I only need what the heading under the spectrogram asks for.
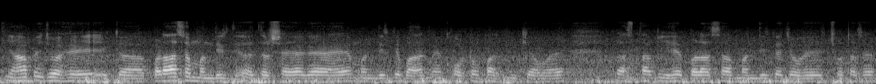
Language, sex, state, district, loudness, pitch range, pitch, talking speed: Hindi, male, Chandigarh, Chandigarh, -19 LUFS, 140-155 Hz, 145 Hz, 220 wpm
